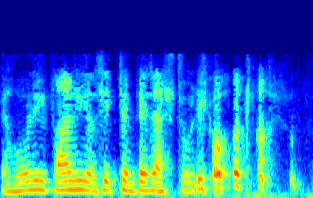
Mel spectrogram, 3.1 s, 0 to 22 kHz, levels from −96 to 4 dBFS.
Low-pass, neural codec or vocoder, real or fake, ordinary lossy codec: 7.2 kHz; codec, 16 kHz, 2 kbps, FreqCodec, smaller model; fake; AAC, 24 kbps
